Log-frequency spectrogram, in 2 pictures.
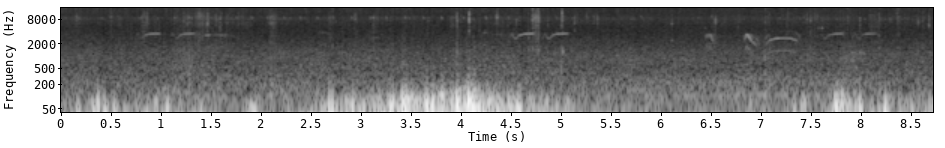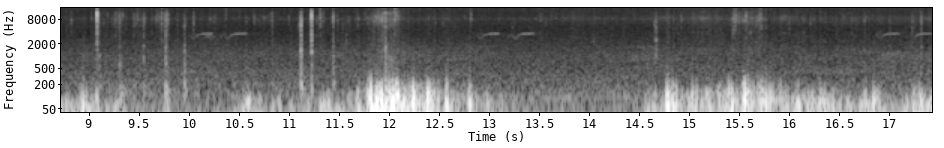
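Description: A small bird chirps softly nearby.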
